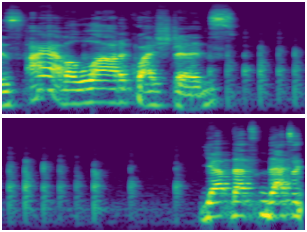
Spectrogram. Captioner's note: fingers pounding on keys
